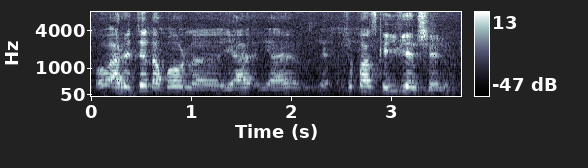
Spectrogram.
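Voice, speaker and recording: An older man with a Gabonese accent, an elder whose first language is Ipounou, making a halting formal speech at a customary wedding. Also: on the high side, steady tone, darkish tone, a little hiss or hum. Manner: halting, searching for French words, many fillers.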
